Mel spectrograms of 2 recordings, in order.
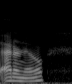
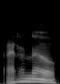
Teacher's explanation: But we often hear it as, I don't know, the don't and no just merge.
